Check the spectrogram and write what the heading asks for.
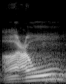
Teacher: monyong bibirnya ketika baca a'u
